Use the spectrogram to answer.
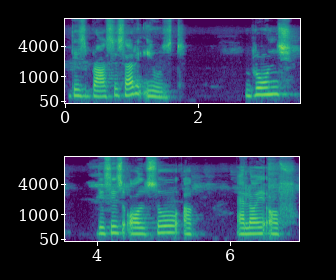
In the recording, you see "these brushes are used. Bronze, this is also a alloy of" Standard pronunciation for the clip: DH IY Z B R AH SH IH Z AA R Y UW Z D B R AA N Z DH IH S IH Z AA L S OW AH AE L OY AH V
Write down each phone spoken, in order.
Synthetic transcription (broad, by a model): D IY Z B R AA S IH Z AA R Y UW Z D B R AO N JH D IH S IH Z AA L S OW AH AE L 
